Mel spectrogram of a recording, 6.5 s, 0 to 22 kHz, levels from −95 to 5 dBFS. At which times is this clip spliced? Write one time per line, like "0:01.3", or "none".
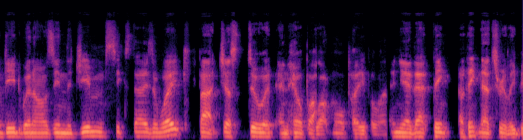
0:02.4
0:04.0
0:04.8
0:05.4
